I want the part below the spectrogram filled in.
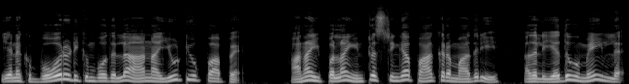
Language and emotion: Tamil, sad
